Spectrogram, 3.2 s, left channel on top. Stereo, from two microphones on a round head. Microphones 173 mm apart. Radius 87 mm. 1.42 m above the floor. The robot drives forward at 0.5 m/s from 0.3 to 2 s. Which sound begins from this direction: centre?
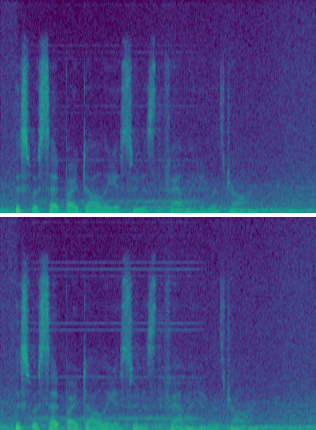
A woman speaking, at 0.1 s.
